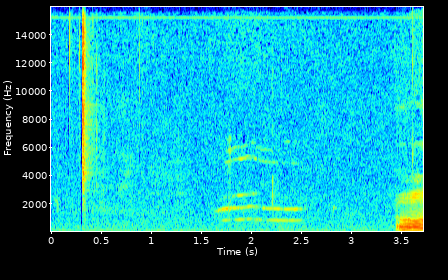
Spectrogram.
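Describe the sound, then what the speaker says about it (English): A cat meows once in a short, clear rising-and-falling call, near and alone against a quiet room, followed by a sudden burst of louder noise at the end. "Ooh, I heard a meow."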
